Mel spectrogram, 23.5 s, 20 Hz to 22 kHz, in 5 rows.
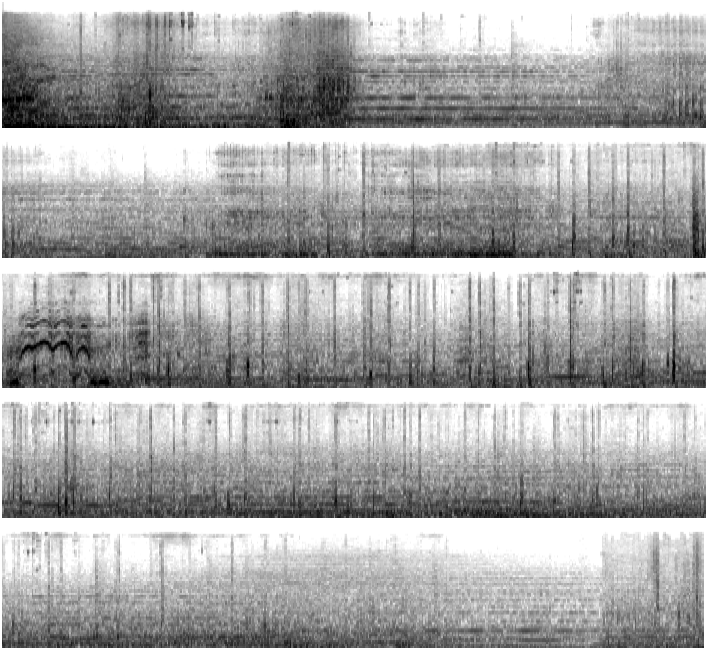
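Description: Horse hooves clip-clopping in The Witcher 3: Wild Hunt, a steady rhythmic trot running through the whole stretch under game music and ambience, with brief dialogue mixed in.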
